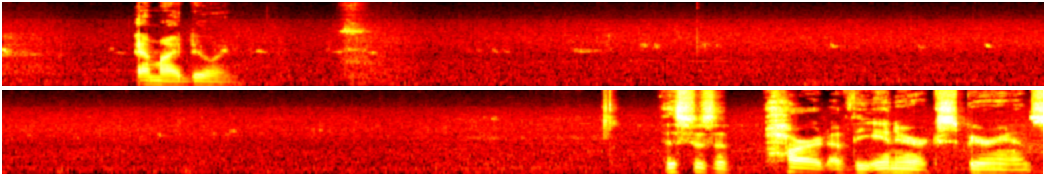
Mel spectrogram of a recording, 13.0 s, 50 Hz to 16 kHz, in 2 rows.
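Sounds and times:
faint bird chirps: 0.0s - 10.5s.

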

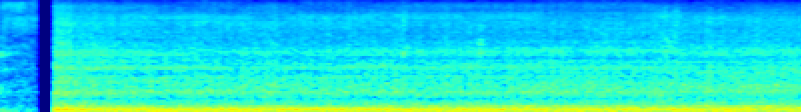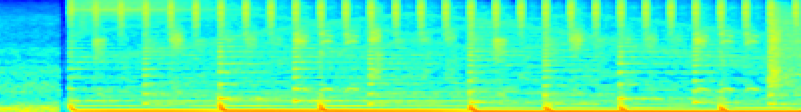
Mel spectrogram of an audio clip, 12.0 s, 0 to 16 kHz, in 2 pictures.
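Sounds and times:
car engine hum: 0.4s - 6.5s.

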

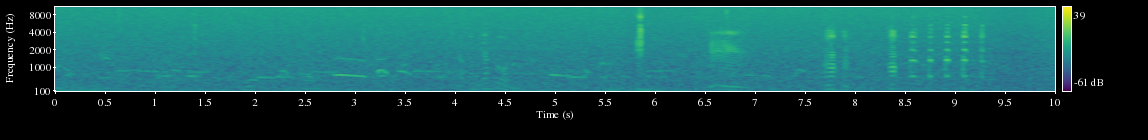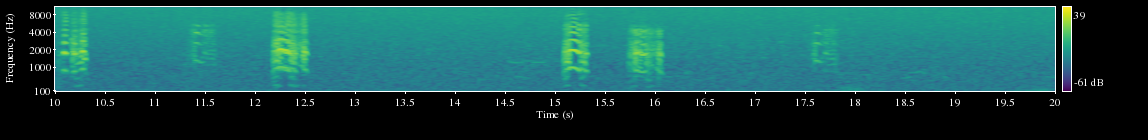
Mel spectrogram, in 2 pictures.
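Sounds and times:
geese honking: 6.2s - 9.4s, 10.0s - 10.4s, 12.2s - 12.6s, 14.6s - 16.1s.

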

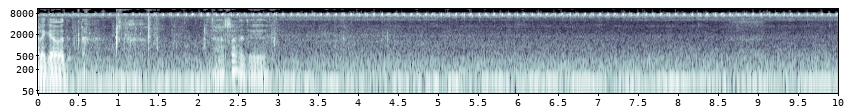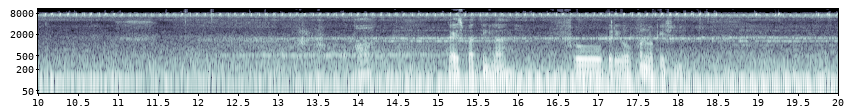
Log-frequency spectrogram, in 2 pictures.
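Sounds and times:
crickets trilling: 0.0s - 20.0s
low rumble: 11.5s - 20.0s.

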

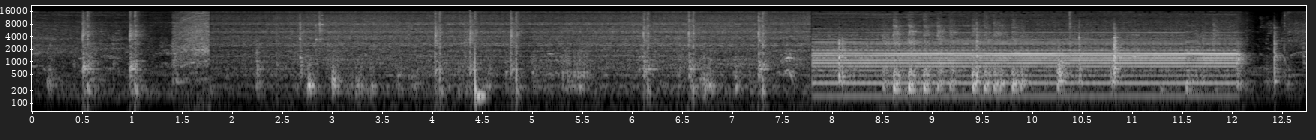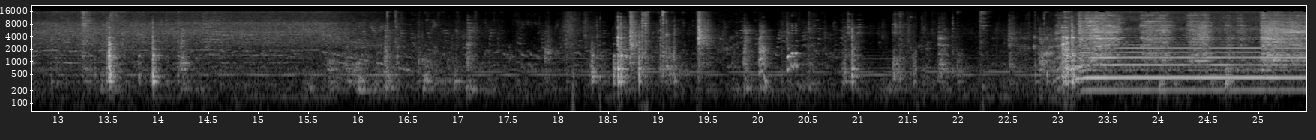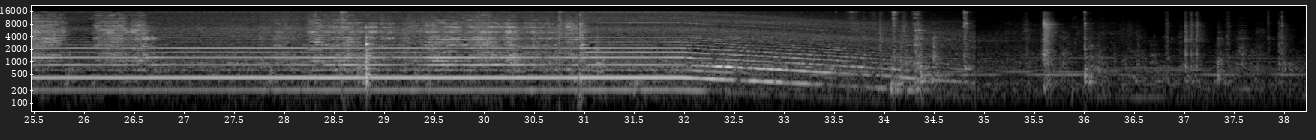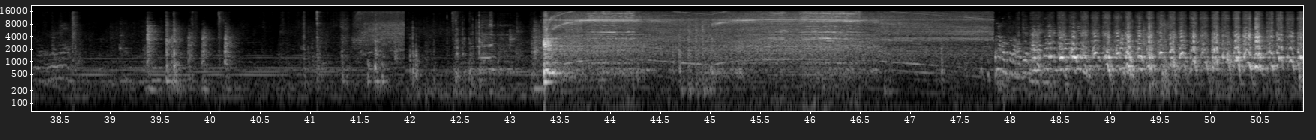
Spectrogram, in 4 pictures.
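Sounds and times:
power tool motor running: 5.6s - 12.2s, 43.4s - 47.8s
hand tool scraping wood: 48.2s - 50.9s.

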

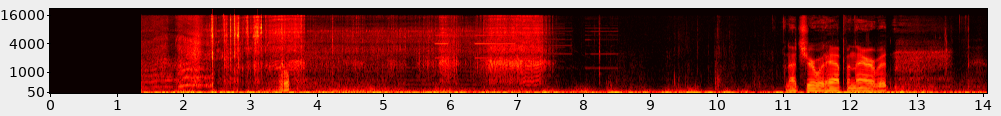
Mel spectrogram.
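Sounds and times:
handling noise rustling on microphone: 2.4s - 11.0s
microphone rumble: 3.2s - 11.0s.

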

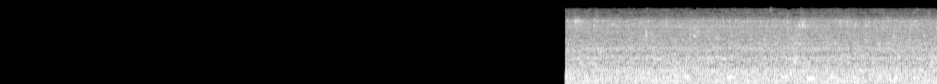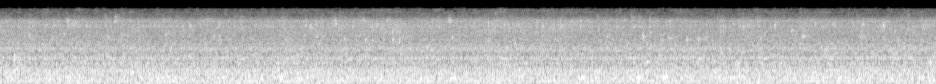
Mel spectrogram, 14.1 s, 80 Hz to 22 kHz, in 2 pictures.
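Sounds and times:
aquarium water bubbling: 4.3s - 14.0s
low steady hum: 4.3s - 14.0s.

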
